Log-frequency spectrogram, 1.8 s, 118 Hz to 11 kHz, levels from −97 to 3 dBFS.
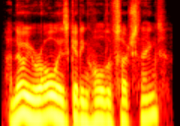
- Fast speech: Yes, fast, 300 wpm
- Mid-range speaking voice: Yes, medium, 150 Hz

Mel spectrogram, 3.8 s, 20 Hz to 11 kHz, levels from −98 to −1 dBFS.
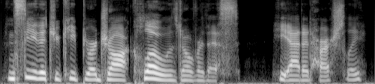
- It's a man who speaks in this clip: No, female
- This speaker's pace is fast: Yes, fast, 210 wpm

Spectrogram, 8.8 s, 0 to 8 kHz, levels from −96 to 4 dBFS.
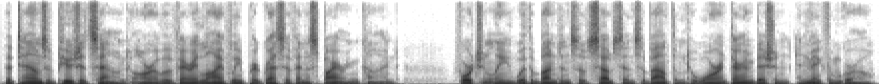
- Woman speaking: No, male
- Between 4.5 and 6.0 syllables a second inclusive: No, 6.4 syllables/s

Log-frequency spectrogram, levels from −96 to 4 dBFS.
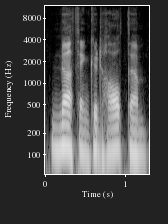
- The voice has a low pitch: Yes, low, 105 Hz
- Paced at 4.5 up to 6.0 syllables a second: No, 4.3 syllables/s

